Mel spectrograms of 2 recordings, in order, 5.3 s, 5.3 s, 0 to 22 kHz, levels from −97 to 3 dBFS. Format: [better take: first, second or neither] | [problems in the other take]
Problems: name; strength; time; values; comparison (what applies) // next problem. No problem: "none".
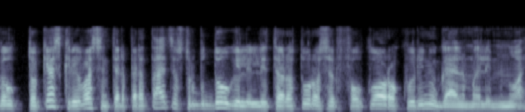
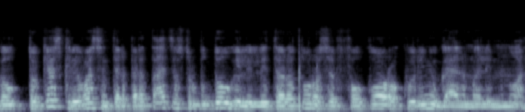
first | background sound (Knock / Wood); 14 dB below the speech // room echo; dies away in 0.4 s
